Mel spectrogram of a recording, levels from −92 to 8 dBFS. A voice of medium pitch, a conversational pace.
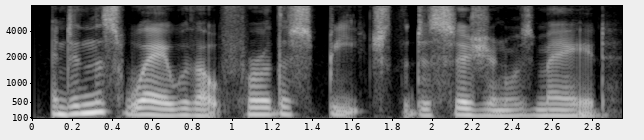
No: medium, 175 Hz; fast, 225 wpm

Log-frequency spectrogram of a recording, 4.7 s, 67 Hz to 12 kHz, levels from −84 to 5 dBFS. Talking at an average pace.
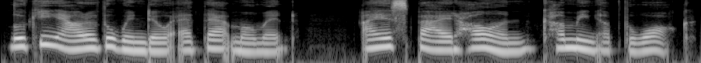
Yes: average, 190 wpm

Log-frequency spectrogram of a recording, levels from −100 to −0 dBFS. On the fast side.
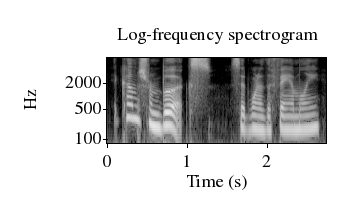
No: average, 195 wpm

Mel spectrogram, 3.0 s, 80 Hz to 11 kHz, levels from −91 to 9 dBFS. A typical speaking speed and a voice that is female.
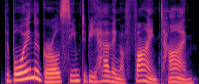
No: fast, 240 wpm; female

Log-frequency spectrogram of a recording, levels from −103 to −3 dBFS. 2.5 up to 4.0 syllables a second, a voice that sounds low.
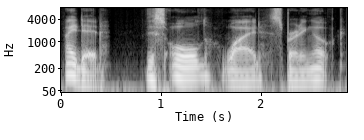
Yes: 3.5 syllables/s; very low, 95 Hz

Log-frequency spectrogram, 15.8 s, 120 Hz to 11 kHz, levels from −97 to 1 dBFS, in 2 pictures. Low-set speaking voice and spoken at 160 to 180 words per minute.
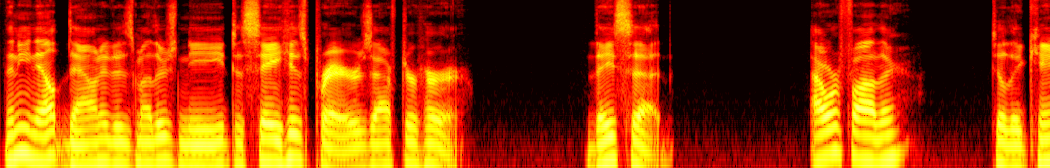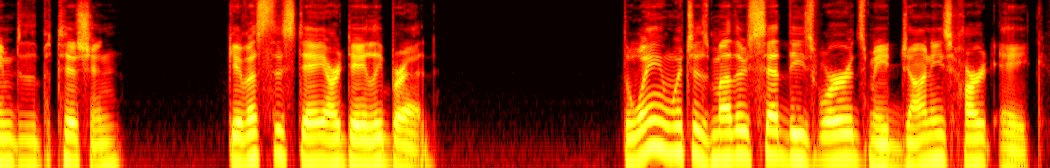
Yes: low, 130 Hz; average, 170 wpm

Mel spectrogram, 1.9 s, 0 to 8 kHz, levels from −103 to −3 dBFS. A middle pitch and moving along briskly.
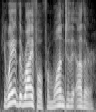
Yes: medium, 175 Hz; fast, 280 wpm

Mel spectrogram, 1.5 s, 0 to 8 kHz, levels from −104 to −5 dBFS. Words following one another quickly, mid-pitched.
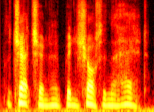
No: fast, 310 wpm; low, 120 Hz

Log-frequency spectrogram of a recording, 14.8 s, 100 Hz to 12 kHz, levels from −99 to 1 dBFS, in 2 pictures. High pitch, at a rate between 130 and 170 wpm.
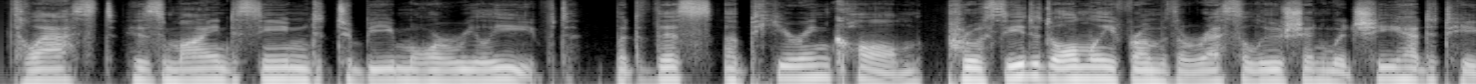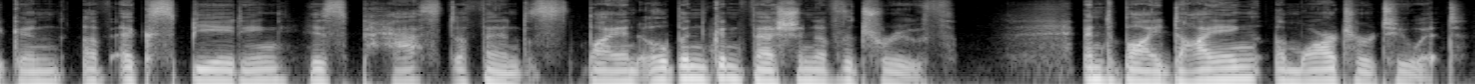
No: low, 115 Hz; average, 165 wpm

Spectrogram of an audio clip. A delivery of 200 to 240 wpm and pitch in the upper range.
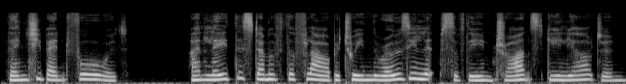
No: average, 180 wpm; high, 215 Hz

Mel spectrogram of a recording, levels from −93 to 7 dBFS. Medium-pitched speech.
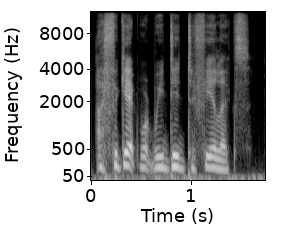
Yes: medium, 165 Hz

